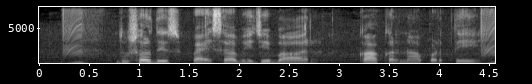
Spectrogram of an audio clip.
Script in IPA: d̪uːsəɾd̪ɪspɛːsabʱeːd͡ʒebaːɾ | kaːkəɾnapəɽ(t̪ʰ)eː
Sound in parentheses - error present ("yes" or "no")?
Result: yes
